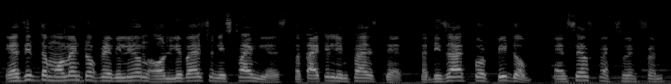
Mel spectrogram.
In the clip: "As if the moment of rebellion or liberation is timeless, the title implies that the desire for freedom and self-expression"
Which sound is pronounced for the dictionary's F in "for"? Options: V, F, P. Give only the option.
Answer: P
